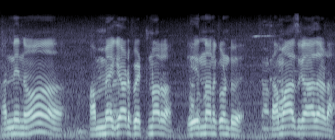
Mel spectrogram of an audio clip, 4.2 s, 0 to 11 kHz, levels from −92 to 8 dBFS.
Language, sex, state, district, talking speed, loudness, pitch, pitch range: Telugu, male, Andhra Pradesh, Sri Satya Sai, 100 wpm, -13 LUFS, 160 Hz, 155-165 Hz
